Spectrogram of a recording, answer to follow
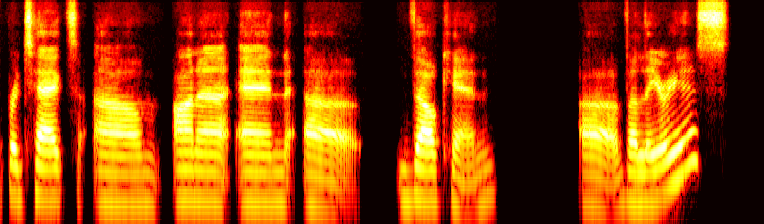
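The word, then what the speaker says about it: Valerious: Anna and uh valken Valerius is that how you pronounce their last name Valerius I think so yes cool um God um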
